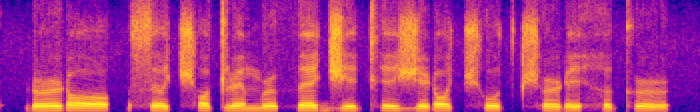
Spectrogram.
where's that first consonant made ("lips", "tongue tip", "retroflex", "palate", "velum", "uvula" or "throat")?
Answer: retroflex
